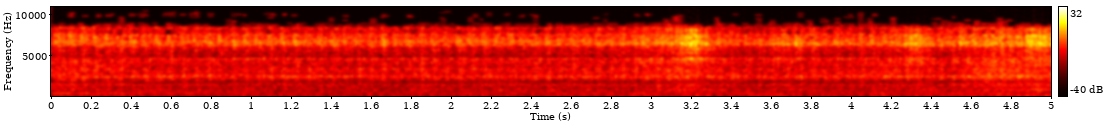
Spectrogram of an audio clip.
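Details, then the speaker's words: Arora Proxy R50 scooter after the throttle cable and idle adjustment: a quick, even putter holds steady with no stumbling or hunting; it idles smoothly. "Evet şu an çok güzel çalışıyor tam bu rölanti arkadaşlar bakın"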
